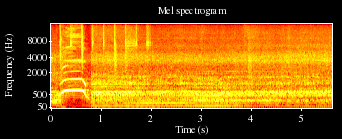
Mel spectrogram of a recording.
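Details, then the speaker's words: 2009 Maserati GranTurismo S salvage-auction car, cold start on a battery booster with a dead battery: starter whirs, engine catches with a quick rev, settles to a smooth even idle with steady low drone; sounds healthy, though very low on petrol. "listen to that yeah sounds good"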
